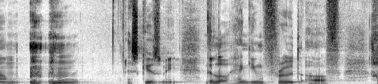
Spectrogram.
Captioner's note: clears throat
